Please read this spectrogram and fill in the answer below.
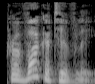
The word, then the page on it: provocatively: British English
